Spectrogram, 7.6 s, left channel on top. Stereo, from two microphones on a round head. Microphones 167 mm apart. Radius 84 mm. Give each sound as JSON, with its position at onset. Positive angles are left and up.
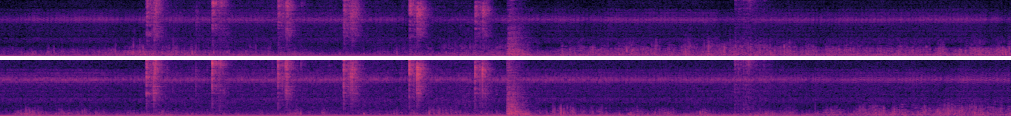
{"t": 1.1, "sound": "dripping", "side_deg": -35, "distance_m": 1.0}
{"t": 3.8, "sound": "a gunshot", "side_deg": -65, "distance_m": 0.9}
{"t": 5.5, "sound": "a dropped coin", "side_deg": -40, "distance_m": 0.6}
